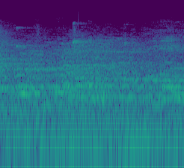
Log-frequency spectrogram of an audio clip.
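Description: Steady background din of a basketball game in a gym: crowd murmur and distant voices in a large echoing hall.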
